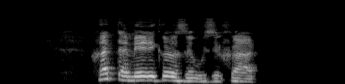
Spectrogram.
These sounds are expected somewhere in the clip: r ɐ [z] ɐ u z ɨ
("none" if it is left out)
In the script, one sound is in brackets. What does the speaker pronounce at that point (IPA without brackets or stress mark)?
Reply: z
